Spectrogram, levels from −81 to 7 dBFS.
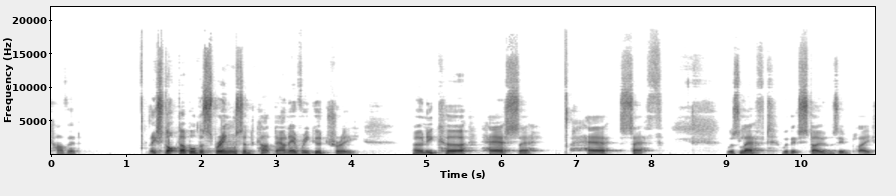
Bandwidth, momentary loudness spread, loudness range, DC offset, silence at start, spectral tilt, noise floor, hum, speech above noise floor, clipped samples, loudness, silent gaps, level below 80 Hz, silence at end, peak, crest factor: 18 kHz; 16 LU; 6 LU; under 0.1%; 0 s; -3.5 dB/octave; -77 dBFS; none; 57 dB; under 0.1%; -20 LUFS; none; -68 dBFS; 0.05 s; -2 dBFS; 20 dB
